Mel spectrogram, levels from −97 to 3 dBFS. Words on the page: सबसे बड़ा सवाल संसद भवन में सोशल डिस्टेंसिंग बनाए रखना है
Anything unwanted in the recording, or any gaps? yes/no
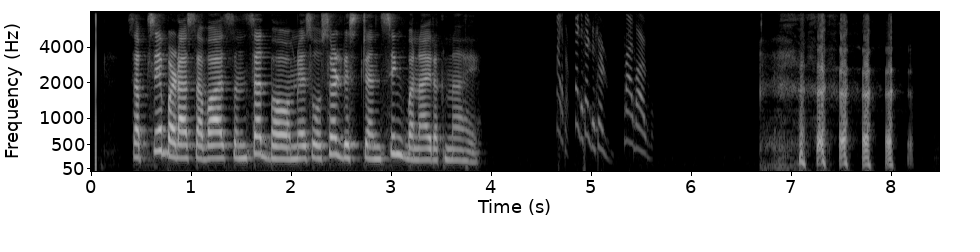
yes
